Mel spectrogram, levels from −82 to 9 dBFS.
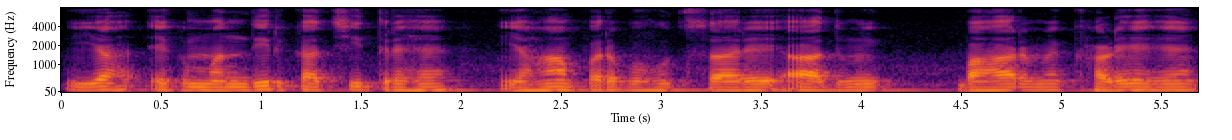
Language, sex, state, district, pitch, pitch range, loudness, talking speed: Hindi, male, Jharkhand, Deoghar, 110 Hz, 105-115 Hz, -19 LUFS, 160 wpm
